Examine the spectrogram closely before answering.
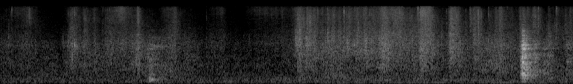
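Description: Hair rustling and disposable gloves crinkling as gloved hands part hair with a dye brush handle, with a sharp click about five seconds in.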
